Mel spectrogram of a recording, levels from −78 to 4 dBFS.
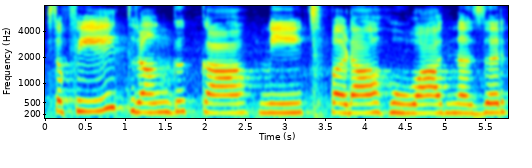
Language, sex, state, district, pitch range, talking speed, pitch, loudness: Hindi, male, Punjab, Fazilka, 230-255 Hz, 85 wpm, 240 Hz, -13 LUFS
